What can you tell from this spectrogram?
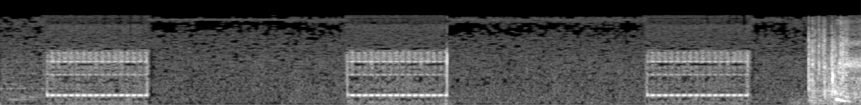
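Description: Telephone ringback tone heard through the handset: three fast-warbling rings, each about a second long and about three seconds apart, as a call goes unanswered. A short loud noise comes just before the end.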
